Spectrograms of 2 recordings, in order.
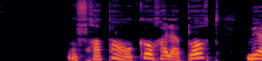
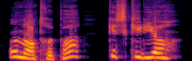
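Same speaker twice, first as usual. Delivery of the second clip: higher, louder call to someone outside; 4 semitones higher, 6 dB louder than usual. A narrator's reading. Baroness stops whoever knocks at the dressing-room door, calling out. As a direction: cry out in alarm at the door.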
